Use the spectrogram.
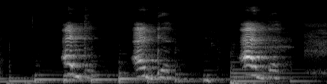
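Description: A baby babbles in a recorded voice message sent via Telegram, in three short bursts of bright, high-pitched vocal sounds separated by brief pauses, over a low steady hum, with a faint gurgly quality.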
